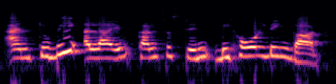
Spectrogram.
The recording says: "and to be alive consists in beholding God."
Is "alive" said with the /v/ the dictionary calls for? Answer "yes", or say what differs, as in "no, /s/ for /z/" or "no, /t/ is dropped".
yes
